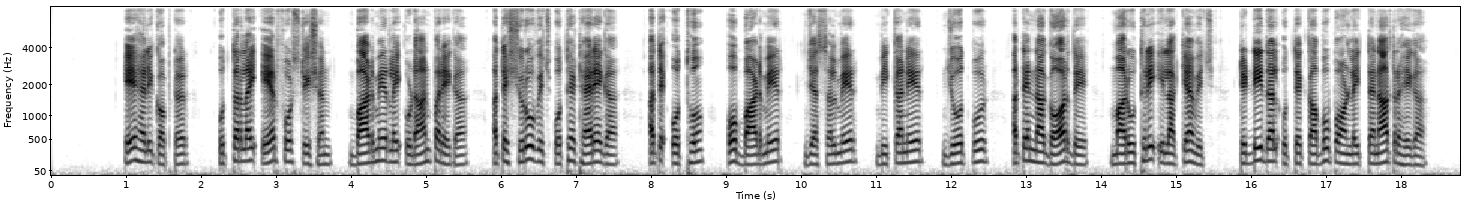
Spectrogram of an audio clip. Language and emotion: Punjabi, neutral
